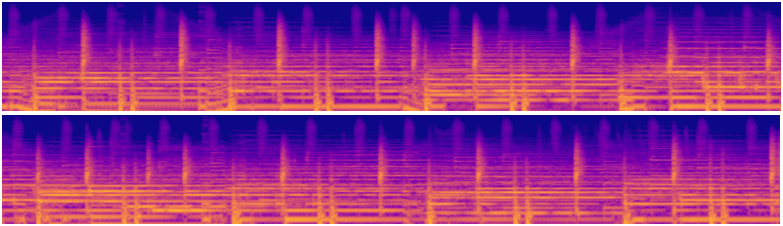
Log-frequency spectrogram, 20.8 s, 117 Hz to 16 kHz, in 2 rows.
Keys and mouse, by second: 3.0 z, 4.2-20.7 middle drag, 4.7-7.2 typing, 8.8 r, 9.6 g, 10.2 z, 11.5 s, 12.8 r, 13.2 g, 14.0 s, 16.8 shift+d, 17.2 r, 19.8 g.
